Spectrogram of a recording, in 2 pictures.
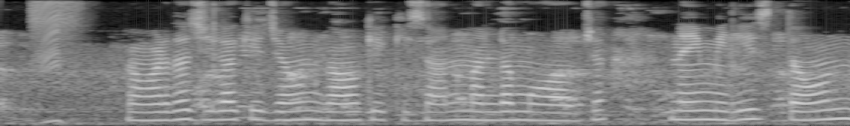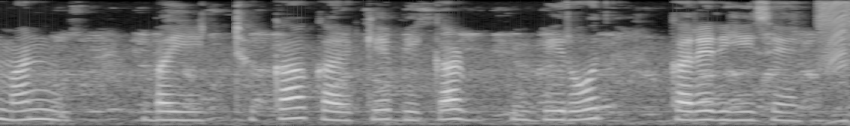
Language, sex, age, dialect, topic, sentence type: Chhattisgarhi, female, 18-24, Western/Budati/Khatahi, agriculture, statement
